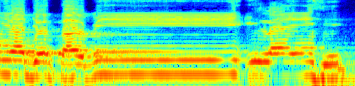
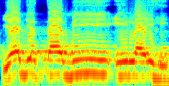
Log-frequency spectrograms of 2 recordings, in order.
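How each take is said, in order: First: The long vowel is held for a long time. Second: The long vowel is cut short. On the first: The speaker calls it right. "tanda panjangnya dibaca lima harokat" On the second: The speaker calls it wrong.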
